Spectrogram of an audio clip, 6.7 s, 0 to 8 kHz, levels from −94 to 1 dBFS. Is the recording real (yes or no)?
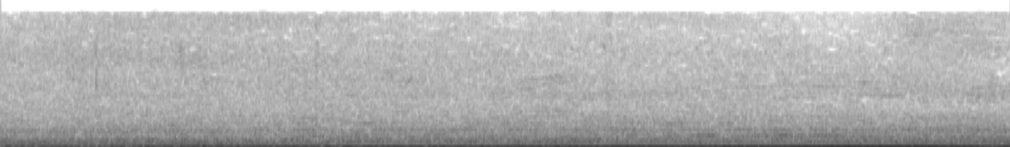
no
